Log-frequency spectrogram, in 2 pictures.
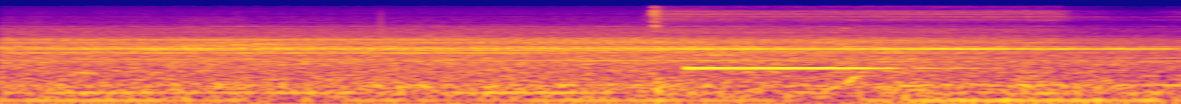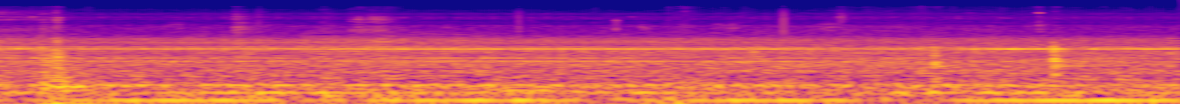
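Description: Nishitetsu electric commuter train heard from inside the front car, running and braking to a stop, with a steady low hum and a thin high whine. A short beep and a hiss come a few seconds in, and a knock about halfway as it comes to a halt.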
